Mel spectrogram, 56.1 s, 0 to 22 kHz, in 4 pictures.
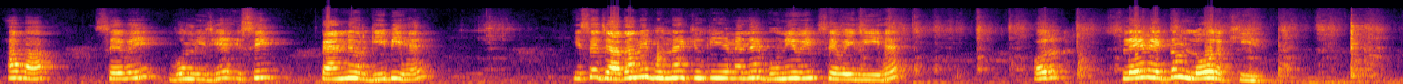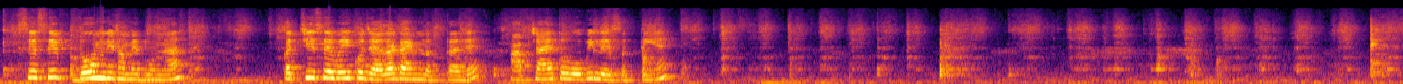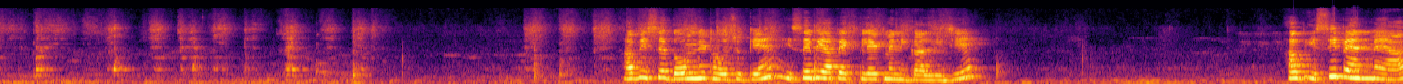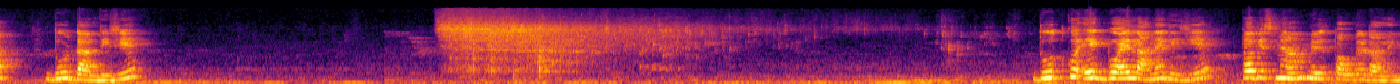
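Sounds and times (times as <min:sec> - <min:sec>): spatula scraping a pan: 0:04.7 - 0:06.6, 0:07.6 - 0:38.2, 0:46.5 - 0:49.4
milk pouring into a pan: 0:46.5 - 0:52.4.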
